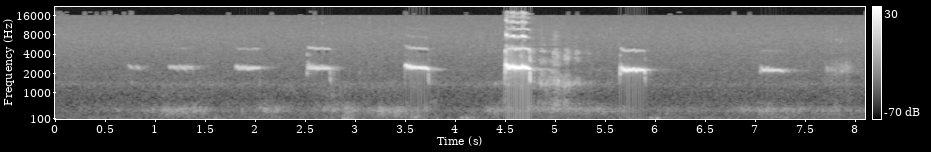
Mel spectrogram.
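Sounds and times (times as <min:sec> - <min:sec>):
rufous-chested dotterel calling: 0:04.5 - 0:04.8.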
